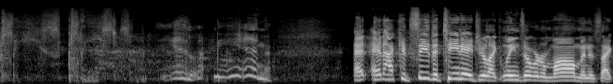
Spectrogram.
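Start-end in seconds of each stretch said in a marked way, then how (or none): 0.0-2.7 hushed, slow, begging, pleading whisper. Retelling a plea to a driver to be let into the lane: pleading to be let in. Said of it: "I'm like".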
